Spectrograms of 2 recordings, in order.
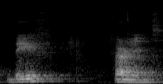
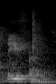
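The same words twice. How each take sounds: First: "different" broken in two at a doubled F, "dif-ferent"; mispronounced "different", both Fs sounded separately; wrong double F. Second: "different" run together with just one F; single F. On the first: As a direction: pause on the F in "different" as a learner's mistake. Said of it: "no se pronuncia different". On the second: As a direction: say "different" smoothly, no break at the F. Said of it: "una sola F". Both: Shown as a demonstration.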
